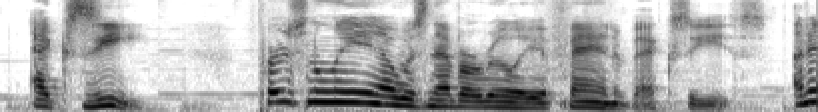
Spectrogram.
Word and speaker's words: XYZ: It is written as XYZ, but of course, no one with self-respect calls them that, okay? So how are you meant to pronounce it? Well, there's Parallel Xyz and Firewall Exceed Dragon. Xyz makes sense based on the mechanic's design. You exceed the level limit. Sure, easy to understand, case closed. No, it's pronounced XZ.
